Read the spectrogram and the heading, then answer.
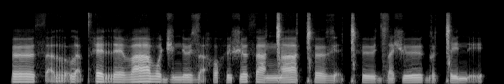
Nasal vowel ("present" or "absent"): absent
